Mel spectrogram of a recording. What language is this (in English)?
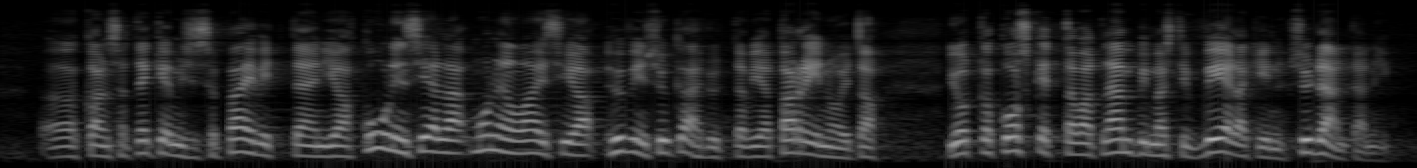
Finnish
